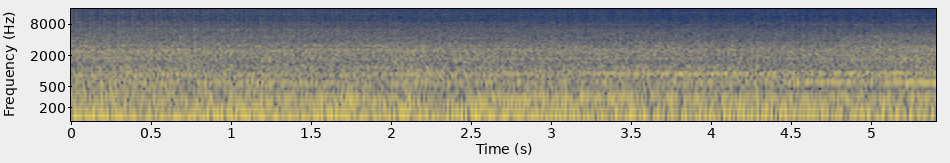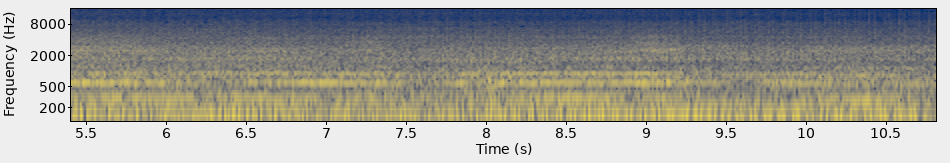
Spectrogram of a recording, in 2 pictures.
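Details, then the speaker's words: Kawasaki FX801V V-twin on a Kubota zero-turn mower, 400 hours, just after valve adjustment, cold start: busy light ticking about four per second over a lumpy idle, more noticeable at idle or low speed; valvetrain clatter, cause uncertain. "now to be it just sounds like an awful lot of chatter but let's give her a quick rub so to me it almost sounds more noticeable at idle or low speed"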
